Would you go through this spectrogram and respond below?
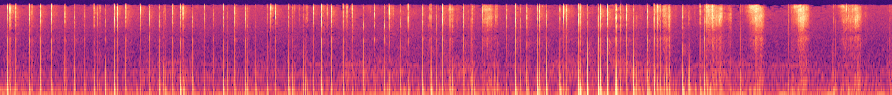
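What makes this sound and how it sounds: Long manicured nails scrape the surface of a solid, rectangular, unwrapped red bar of soap held in the hand. The result is a rapid, steady stream of dry, crisp scratching clicks, with a few louder, brighter strokes toward the end.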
